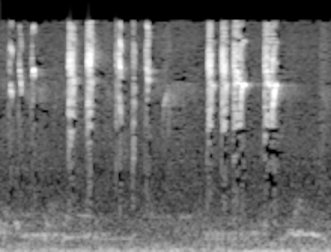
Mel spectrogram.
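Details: Lively sunbird in full, varied song, used to coax other birds into singing: quick clusters of thin, very high chips and short sharp twitters, some ending in brief whistled flicks, separated by short pauses over a faint low hum.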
